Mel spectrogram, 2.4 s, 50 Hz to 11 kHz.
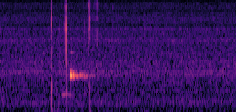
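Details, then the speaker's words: Xbox One ICON Media Center external HDD hub with a 2 TB drive: a few quick soft chirps, the normal drive-ready chime. A 4 TB drive made this sound at random times because the drive kept rebooting. "now what it just did there making that noise and showing you the drive is ready to use is what the four terabyte would do four terabyte drive would do at random times"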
